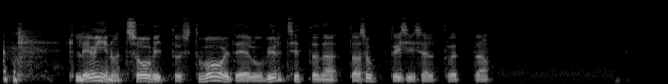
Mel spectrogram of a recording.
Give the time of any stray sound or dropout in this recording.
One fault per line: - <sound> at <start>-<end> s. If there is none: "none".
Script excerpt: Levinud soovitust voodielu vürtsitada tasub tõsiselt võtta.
none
